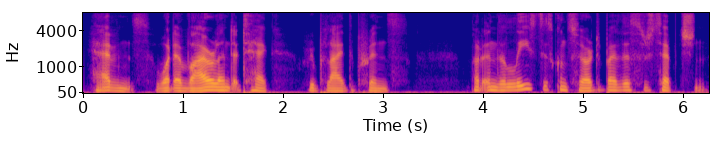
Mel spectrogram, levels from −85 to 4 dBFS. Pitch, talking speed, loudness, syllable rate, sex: 110 Hz, 155 wpm, -21 LUFS, 5.4 syllables/s, male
